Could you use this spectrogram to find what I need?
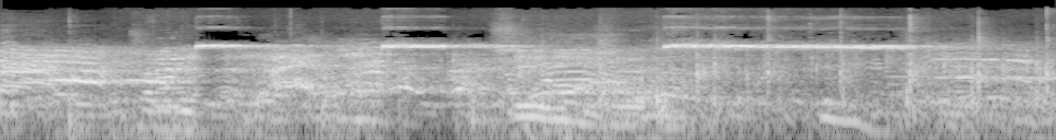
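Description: A referee's whistle blows several shrill blasts outdoors.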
